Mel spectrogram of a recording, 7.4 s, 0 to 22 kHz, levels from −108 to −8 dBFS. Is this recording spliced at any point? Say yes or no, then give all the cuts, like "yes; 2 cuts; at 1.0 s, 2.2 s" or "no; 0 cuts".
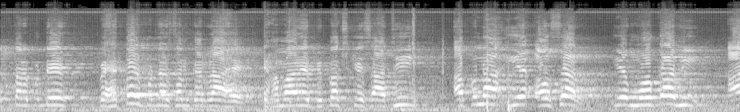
yes; 1 cut; at 2.6 s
